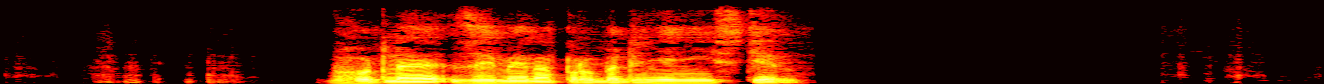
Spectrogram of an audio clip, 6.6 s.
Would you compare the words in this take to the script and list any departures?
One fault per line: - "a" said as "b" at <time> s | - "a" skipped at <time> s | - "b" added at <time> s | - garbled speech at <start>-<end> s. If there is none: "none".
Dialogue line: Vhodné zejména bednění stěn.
- "pro" added at 2.8 s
